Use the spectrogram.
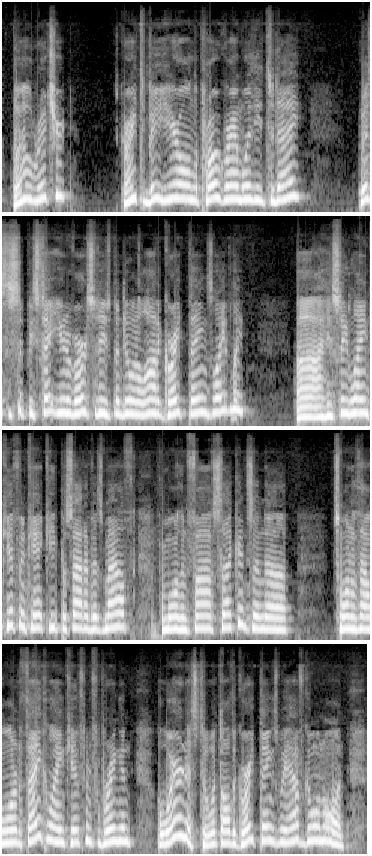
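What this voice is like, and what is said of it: Imitates another person's voice. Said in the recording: “Mark Keenum impersonation ... Says it's really good and it's really funny”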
